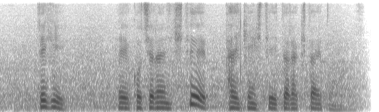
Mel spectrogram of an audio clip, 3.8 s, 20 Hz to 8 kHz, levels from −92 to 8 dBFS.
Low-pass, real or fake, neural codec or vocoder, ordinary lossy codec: 7.2 kHz; real; none; none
